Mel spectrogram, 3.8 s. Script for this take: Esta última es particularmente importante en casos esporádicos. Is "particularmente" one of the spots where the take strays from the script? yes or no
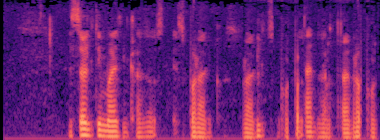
yes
